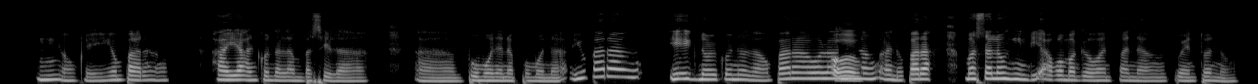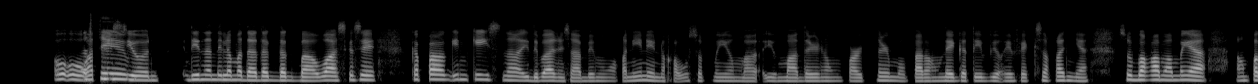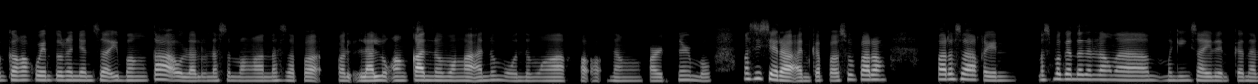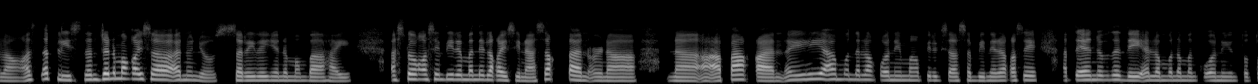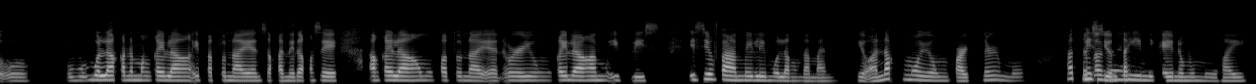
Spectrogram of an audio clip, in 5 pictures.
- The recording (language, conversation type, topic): Filipino, advice, Paano ako makikipag-usap nang mahinahon at magalang kapag may negatibong puna?
- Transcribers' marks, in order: wind; other background noise; tapping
